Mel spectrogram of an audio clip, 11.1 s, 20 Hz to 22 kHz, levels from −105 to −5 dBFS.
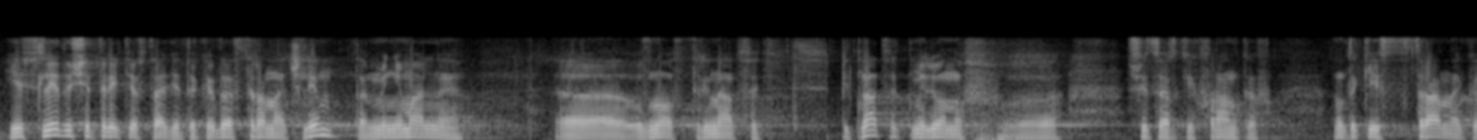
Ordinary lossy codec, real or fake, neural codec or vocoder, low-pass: none; real; none; 7.2 kHz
